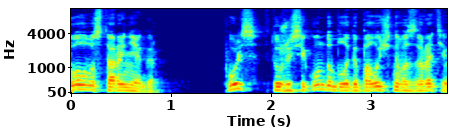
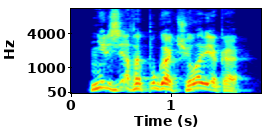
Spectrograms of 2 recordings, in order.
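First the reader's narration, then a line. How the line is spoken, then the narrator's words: Indignant yell. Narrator (Russian): Возмущенно заорал на него Сергей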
